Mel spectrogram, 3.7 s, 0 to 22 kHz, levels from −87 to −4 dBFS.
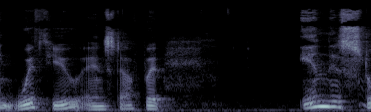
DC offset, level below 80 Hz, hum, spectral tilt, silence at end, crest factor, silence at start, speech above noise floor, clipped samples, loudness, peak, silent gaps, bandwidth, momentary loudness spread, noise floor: under 0.1%; -66 dBFS; none; -4 dB/octave; 0 s; 16 dB; 0 s; 36 dB; under 0.1%; -37 LUFS; -22 dBFS; none; 16 kHz; 12 LU; -72 dBFS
